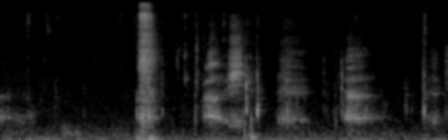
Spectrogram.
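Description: A sharp sneeze, then breathy aftersounds and muffled sighs in a quiet room. Sneezing.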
